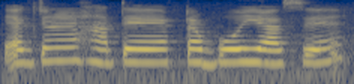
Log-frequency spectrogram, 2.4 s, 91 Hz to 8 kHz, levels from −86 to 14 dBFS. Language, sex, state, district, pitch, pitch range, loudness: Bengali, female, Assam, Hailakandi, 290 Hz, 285-295 Hz, -14 LUFS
